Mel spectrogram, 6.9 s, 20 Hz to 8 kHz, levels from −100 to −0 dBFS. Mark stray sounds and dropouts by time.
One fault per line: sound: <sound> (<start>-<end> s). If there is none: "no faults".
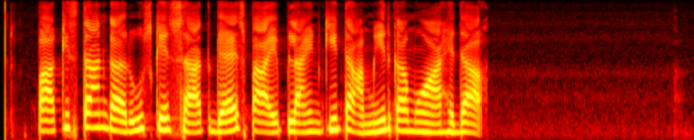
no faults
